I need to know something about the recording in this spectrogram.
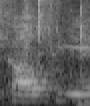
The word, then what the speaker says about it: Sculpey: This is the kind we use, the sculpt, how do you say that? Sculpey. No, it's Sculpey air dry clay.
